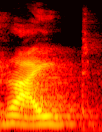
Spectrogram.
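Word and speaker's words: write: तो इसमें वही र साउंड जो हमने पढ़ा था, जो W साइलेंट होता है, उसके बाद जब जो साउंड प्रोड्यूस होता है एज इन the word राइट, तो वहाँ पे ये अप्रॉक्सीमेंट है.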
